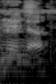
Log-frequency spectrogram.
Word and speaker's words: Nhenha: it's pronounced basically N-E-N-A, but the H just slightly aspirates it, so it's not quite, but it's halfway between Nhenha and Nhenha.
